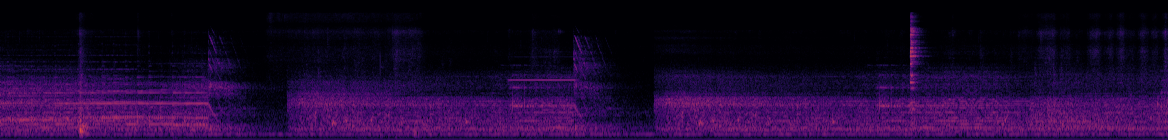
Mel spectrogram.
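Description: Upbeat electronic game music plays.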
